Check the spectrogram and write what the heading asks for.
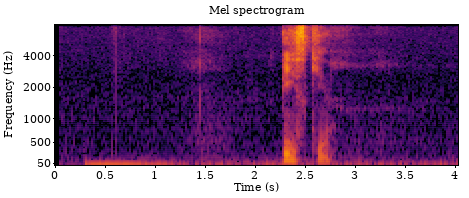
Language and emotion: Russian, neutral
